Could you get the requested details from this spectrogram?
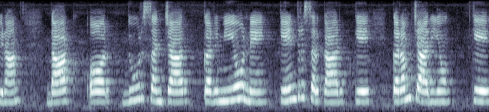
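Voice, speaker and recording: A woman with a high voice speaks in a flat monotone. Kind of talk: shorthand dictation read. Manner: slow, evenly paced.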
